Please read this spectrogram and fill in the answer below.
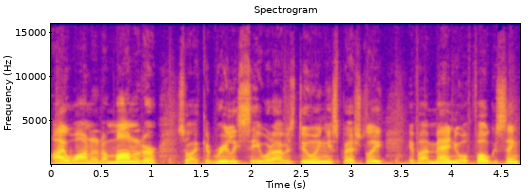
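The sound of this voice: Talking at a fast pace, a man keeps a medium pitch and fairly even intonation.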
